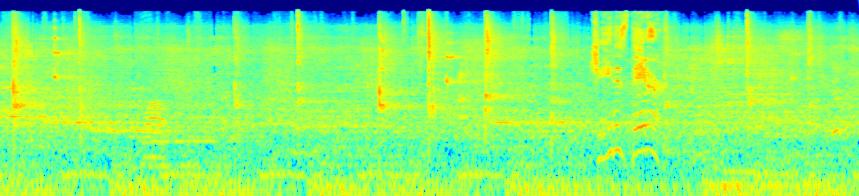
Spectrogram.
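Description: Pickleball rally: paddles striking the hard plastic ball in a string of sharp pops, roughly one a second, over a murmur of voices.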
